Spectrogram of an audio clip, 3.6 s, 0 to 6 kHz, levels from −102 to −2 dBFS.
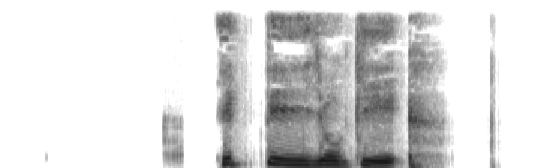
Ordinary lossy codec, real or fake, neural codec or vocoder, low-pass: MP3, 48 kbps; real; none; 5.4 kHz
